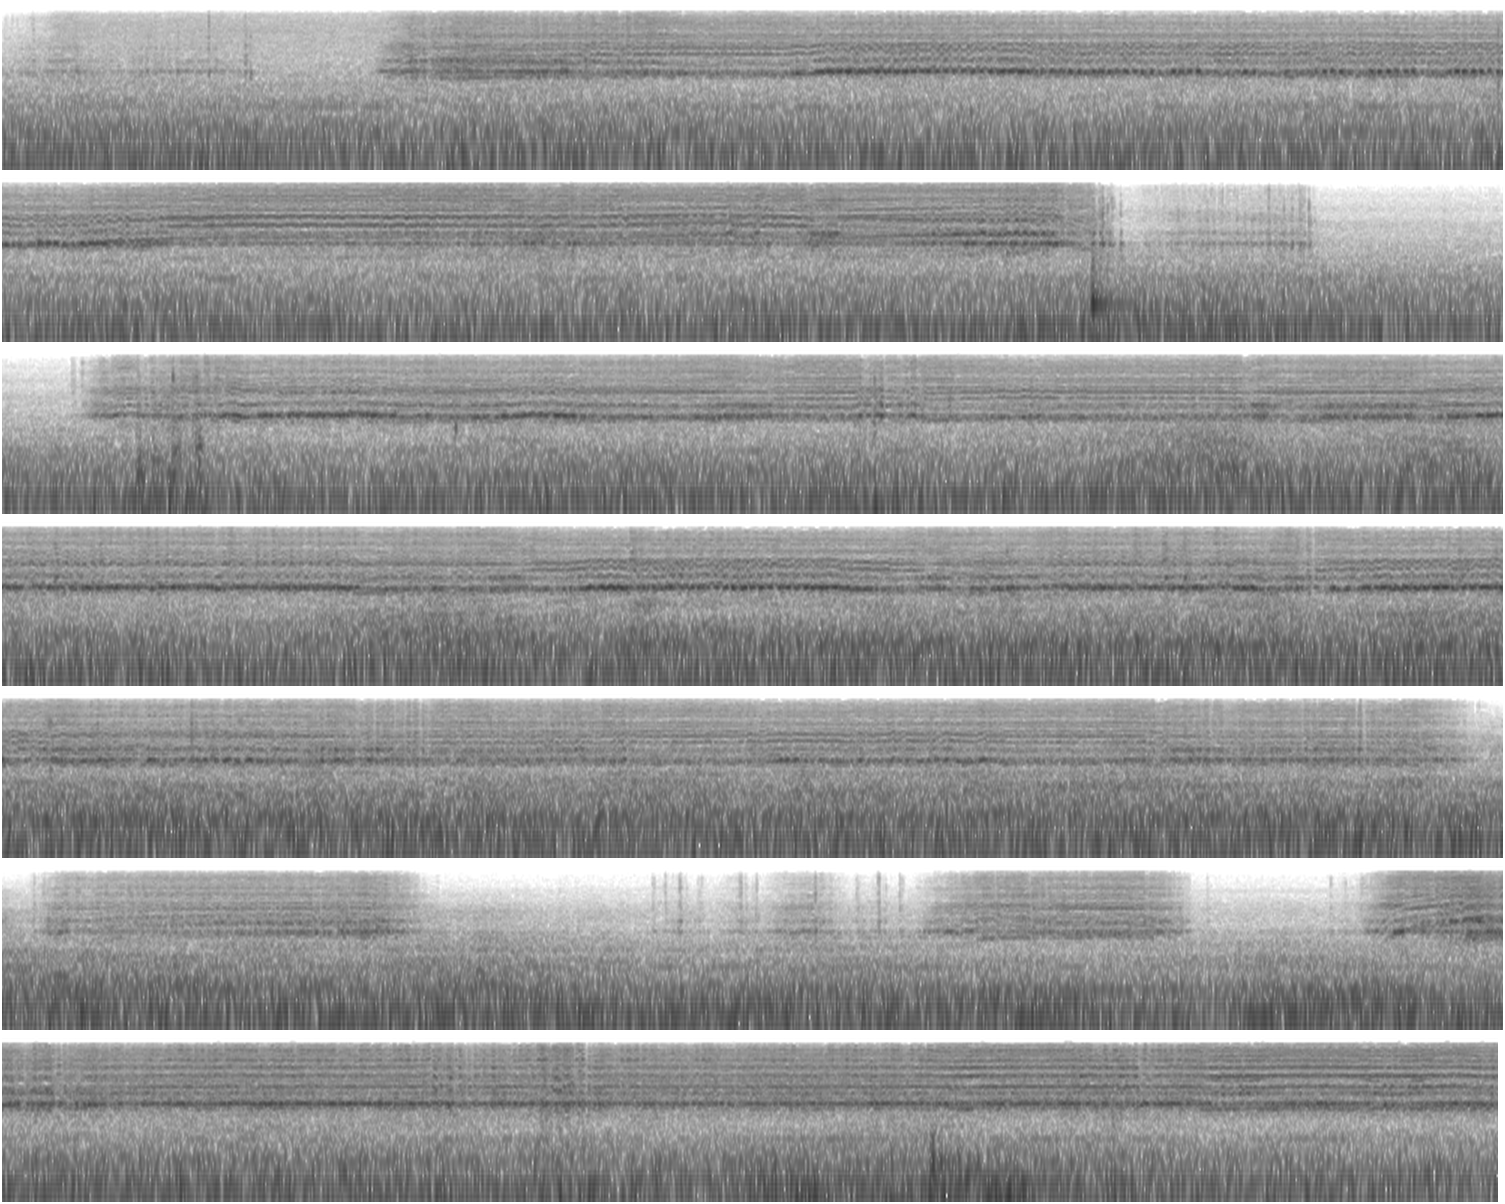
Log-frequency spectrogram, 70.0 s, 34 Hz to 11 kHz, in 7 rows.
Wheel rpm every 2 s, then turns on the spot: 20, 70, 110, 100, 100, 130, 160, 160, 90, 10, 60, 110, 120, 110, 110, 110, 110, 110, 110, 120, 110, 110, 110, 120, 90, 90, 30, 20, 80, 60, 230, 230, 230, 230, 220.
0-2 18-20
